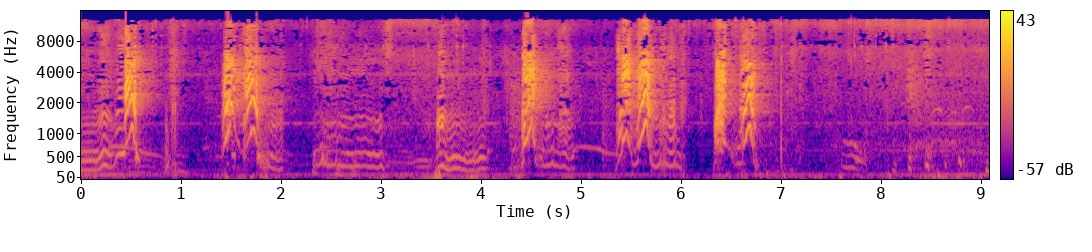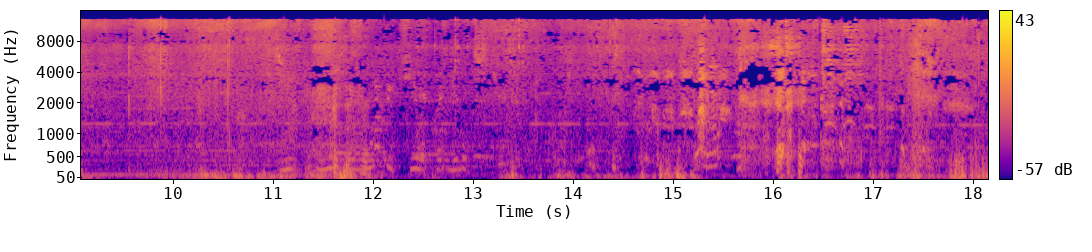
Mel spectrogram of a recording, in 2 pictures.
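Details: Mika, a Toy Poodle, turning from beautifully behaved to fierce: a burst of sharp, high barks in the first seven seconds, roughly one per second, followed by scuffling, movement and human voices urging her on.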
